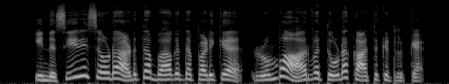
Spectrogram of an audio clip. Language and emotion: Tamil, happy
